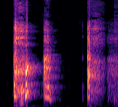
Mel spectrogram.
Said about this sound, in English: Well, I'm not the one coughing.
